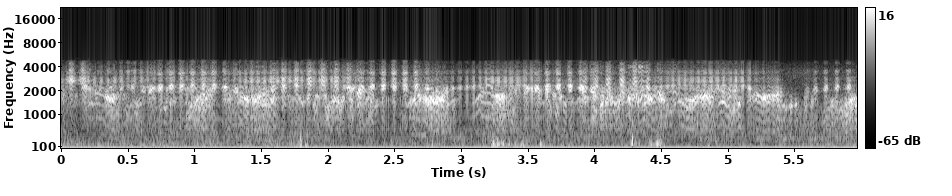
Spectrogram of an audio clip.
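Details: Frogs calling loudly on a new sunny day in a polder near Amsterdam, a thick wall of fast, buzzy pulsed croaks from many animals, with brighter rolling trills rising over the steady din.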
